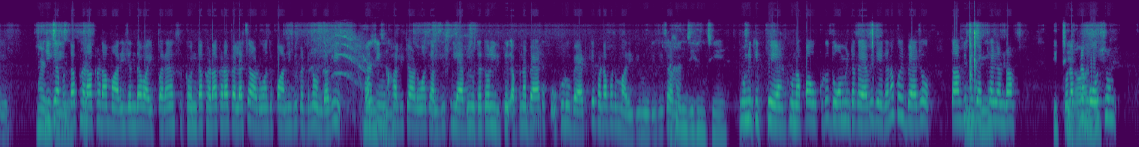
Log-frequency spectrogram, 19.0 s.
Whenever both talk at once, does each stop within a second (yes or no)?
yes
